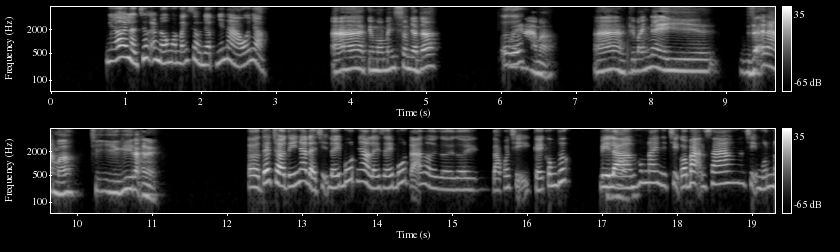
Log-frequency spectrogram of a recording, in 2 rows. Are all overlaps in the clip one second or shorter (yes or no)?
yes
